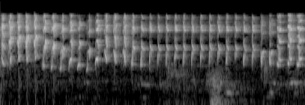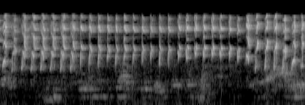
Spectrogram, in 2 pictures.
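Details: Lovebird, a yellow pied fighter type, in long continuous chattering song: rapid, dense high twittering pulses about three per second, rising and falling without pause, with faint low background sounds.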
